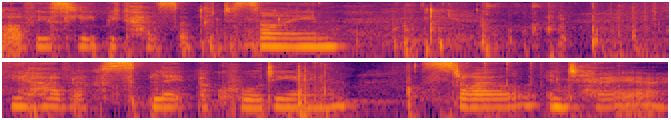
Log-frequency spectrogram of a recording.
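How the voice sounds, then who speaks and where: Noticeable background noise surrounds a woman whose voice sits high in pitch. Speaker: ASMR content creator. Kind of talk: ASMR handbag review, talking to the viewer. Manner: soft-spoken, slow.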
